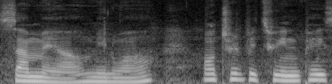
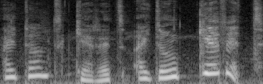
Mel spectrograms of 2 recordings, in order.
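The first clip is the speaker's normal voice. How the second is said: put-on very high small-child voice; 12 semitones higher, 4 dB louder than usual. Trying out voices for a character after some hesitation: small child voice. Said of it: "It's a small child voice".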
